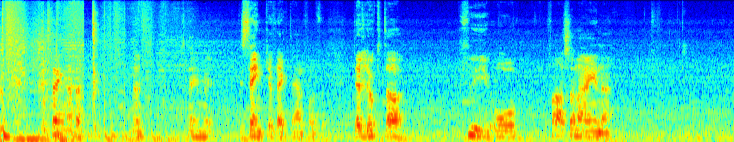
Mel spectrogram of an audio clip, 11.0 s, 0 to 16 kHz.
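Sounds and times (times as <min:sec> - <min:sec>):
dubstep music with bass sweeps: 0:00.0 - 0:03.0.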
